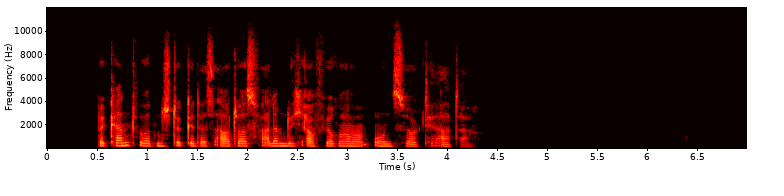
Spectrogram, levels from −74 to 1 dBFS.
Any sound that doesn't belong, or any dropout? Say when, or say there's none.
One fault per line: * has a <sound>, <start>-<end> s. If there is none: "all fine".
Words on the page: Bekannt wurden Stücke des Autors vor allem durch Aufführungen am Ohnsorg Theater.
all fine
